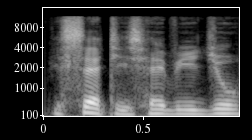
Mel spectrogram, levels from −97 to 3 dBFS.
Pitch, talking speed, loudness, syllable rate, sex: 135 Hz, 305 wpm, -18 LUFS, 6.3 syllables/s, male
